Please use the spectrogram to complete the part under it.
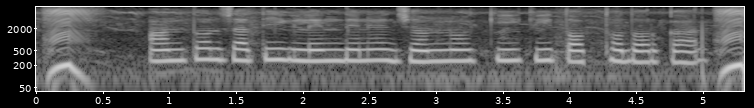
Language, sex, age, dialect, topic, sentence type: Bengali, female, 18-24, Rajbangshi, banking, question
